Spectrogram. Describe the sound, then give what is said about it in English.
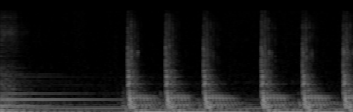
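A lingering piano tone fades out, then six dull, muted thumps follow in an uneven rhythm from an unamplified piano string prepared with a bolt, rattly things and bits of plastic to imitate a kick drum with its note taken off; each a short, pitchless knock of moderate loudness with no voices. “You can hear that the kick has had its note taken off, and it now sounds like a sort of thump.”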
